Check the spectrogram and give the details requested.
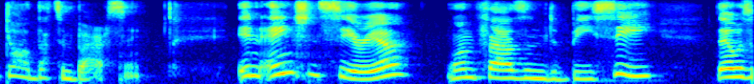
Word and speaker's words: Syria: now know how to say it guys it's Syria Syria say it with me Syria they're much better God what can I think about the first time god that's embarrassing in ancient Syria one thousand see there was a goddess who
